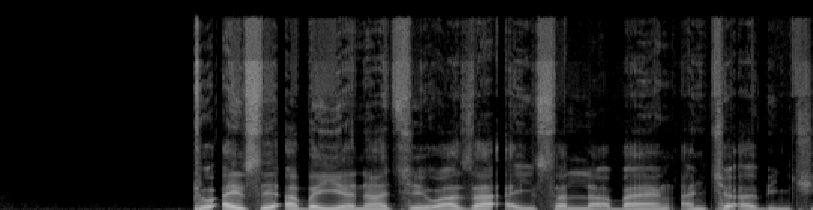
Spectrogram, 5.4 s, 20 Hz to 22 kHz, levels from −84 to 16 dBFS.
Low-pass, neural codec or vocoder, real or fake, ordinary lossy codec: none; none; real; none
